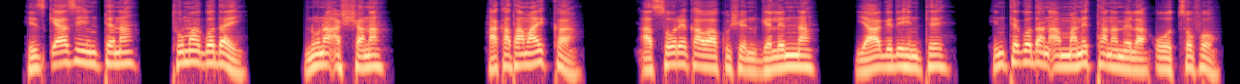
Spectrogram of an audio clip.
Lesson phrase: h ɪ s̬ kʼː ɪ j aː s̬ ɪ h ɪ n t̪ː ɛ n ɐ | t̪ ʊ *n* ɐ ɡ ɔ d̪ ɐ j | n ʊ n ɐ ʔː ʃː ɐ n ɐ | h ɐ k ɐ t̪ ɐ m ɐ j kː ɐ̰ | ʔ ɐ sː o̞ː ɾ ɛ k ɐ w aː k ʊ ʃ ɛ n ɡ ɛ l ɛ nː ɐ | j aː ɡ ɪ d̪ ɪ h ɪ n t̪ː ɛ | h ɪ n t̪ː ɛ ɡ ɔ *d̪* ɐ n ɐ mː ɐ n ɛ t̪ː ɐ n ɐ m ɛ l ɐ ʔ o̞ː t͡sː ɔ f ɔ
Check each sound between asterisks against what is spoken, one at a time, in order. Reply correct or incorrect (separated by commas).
incorrect, correct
